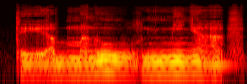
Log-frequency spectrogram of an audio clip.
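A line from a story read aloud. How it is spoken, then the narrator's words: Growled. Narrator (Russian): прорычал он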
